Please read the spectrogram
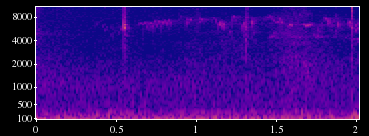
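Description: Outdoor ambience: a low steady rumble with faint high chirping, and one sharp click about half a second in.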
